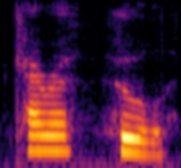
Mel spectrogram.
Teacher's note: a shvu actually makes the word soft. So it's not going to make a harsh shh sound. It's going to make a lovely soft h sound. So like it just goes straight to a h. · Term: soft huh sound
